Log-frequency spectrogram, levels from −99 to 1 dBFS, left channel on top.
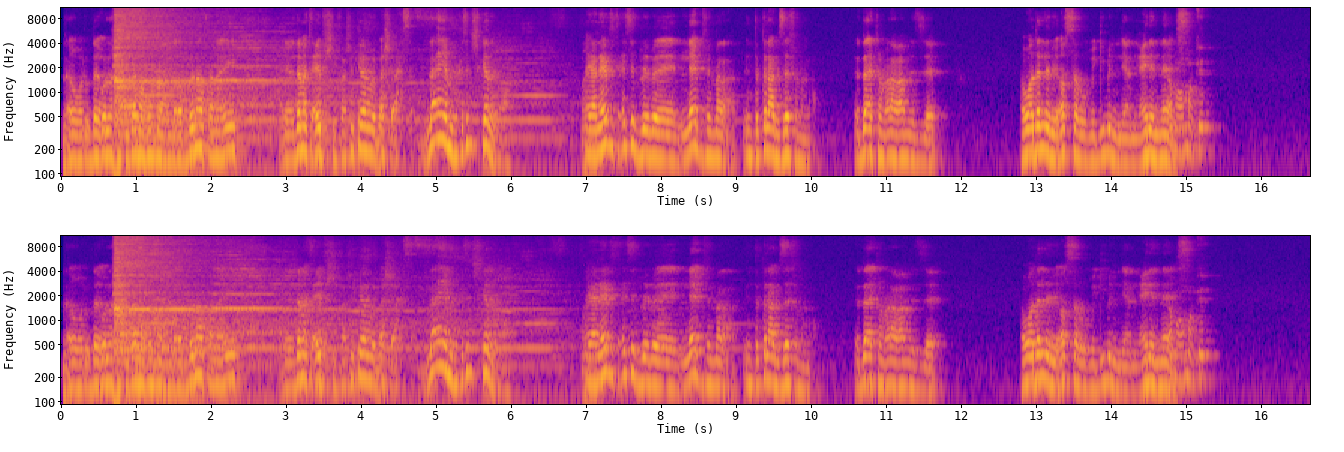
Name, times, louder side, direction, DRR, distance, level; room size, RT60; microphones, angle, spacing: voice 1, 0.0-2.4 2.9-5.8 7.0-10.0 10.6-11.7 12.8-14.8, left 4 dB, 40° left, 5 dB, 0.4 m, -23 dB
sound 1, 0.7-8.3 8.9-9.0, right 1 dB, 10° right, 0.8 m, -30 dB
voice 2, 5.6-6.0 6.9-7.1 14.7-15.2, left 2 dB, 80° left, 5 dB, 1.1 m, -32 dB
8.0 x 3.1 x 5.7 m, 0.43 s
head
